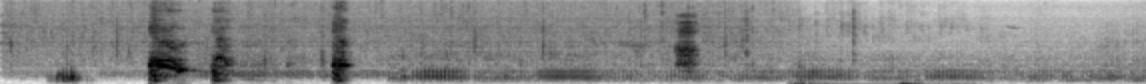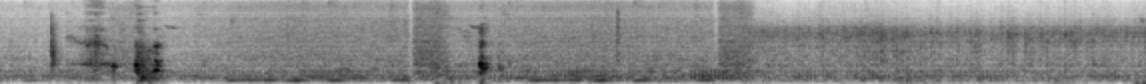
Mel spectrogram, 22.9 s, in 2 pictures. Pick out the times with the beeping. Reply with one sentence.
The beeping can't be heard in this clip.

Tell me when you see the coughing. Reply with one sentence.
The coughing can be heard from 1.4 to 3.5 s, from 12.1 to 13.1 s and from 15.8 to 16.4 s.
